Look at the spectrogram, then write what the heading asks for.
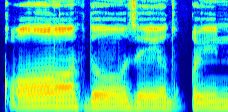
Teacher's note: ایک الف کی مداد میں غنے کو کھینچنا ہے، تنوین میں جو غنہ ہے اس کو، اور پھر قاف کو موٹا پڑھنا ہے۔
